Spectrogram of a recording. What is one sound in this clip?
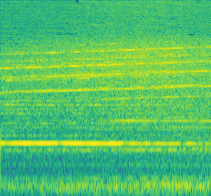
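A jet engine whines and rumbles loudly.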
